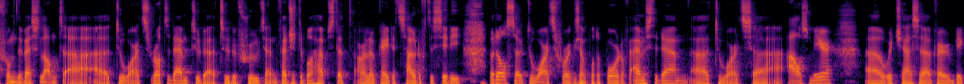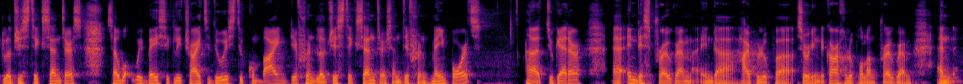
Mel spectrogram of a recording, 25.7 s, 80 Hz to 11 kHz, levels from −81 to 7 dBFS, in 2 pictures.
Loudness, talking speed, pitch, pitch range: -21 LUFS, 180 wpm, 100 Hz, 95-110 Hz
